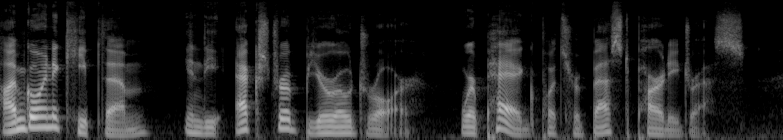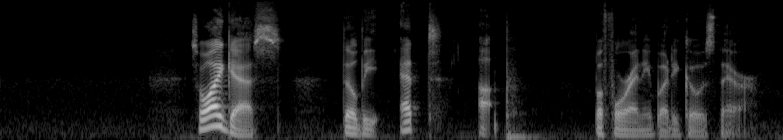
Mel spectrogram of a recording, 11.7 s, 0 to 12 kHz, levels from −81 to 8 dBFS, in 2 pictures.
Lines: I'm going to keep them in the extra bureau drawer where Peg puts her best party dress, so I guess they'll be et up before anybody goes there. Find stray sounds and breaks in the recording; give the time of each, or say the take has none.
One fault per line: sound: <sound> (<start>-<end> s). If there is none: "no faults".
no faults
